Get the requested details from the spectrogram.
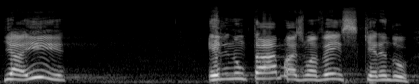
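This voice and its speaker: A man with a Brazilian Portuguese accent, a pastor preaching with passion and reading scripture slowly and with weight. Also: very high voice, big-room sound. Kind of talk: sermon. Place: church hall.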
